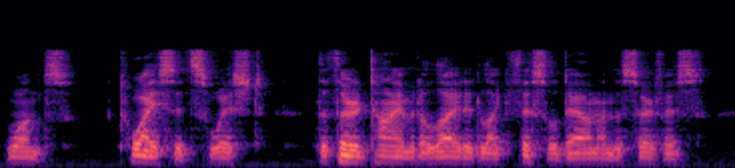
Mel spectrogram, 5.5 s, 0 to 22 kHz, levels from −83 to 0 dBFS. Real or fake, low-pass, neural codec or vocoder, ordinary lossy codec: real; 7.2 kHz; none; AAC, 48 kbps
